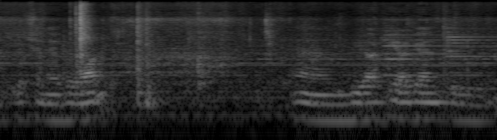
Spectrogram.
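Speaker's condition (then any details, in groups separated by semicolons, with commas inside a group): No condition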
